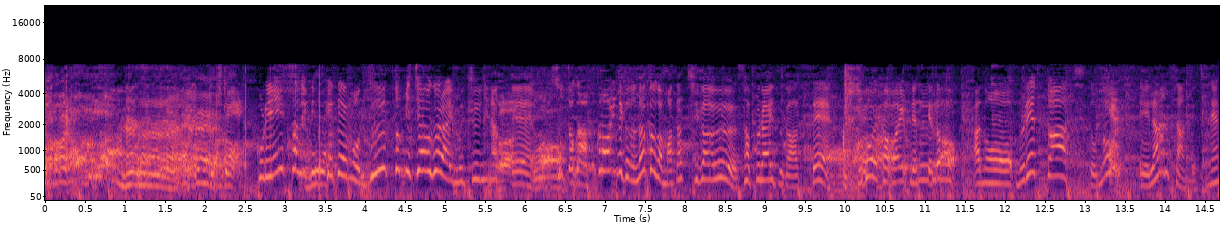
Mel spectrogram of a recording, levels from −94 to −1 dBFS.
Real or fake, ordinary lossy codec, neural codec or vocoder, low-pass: fake; none; codec, 16 kHz, 16 kbps, FunCodec, trained on Chinese and English, 50 frames a second; 7.2 kHz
